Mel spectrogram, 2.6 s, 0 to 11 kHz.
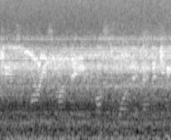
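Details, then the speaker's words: Canadian Philco #57 tube radio while tuning stations: high heterodyne whistle over station hiss whose pitch warbles instead of holding a clean tone; cause not pinned down, and augmenting the screen capacitor made no difference. "it's not a nice clean tone. It's a weird warbly thing."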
